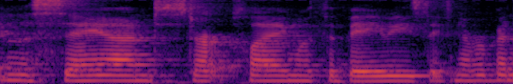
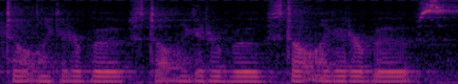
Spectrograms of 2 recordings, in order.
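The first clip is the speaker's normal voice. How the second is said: softer repeated inner reminder; muttered self-warning; 8 dB quieter, faster than usual. Retold or imitated. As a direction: tell yourself under your breath not to stare. Inner voice passing the woman.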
